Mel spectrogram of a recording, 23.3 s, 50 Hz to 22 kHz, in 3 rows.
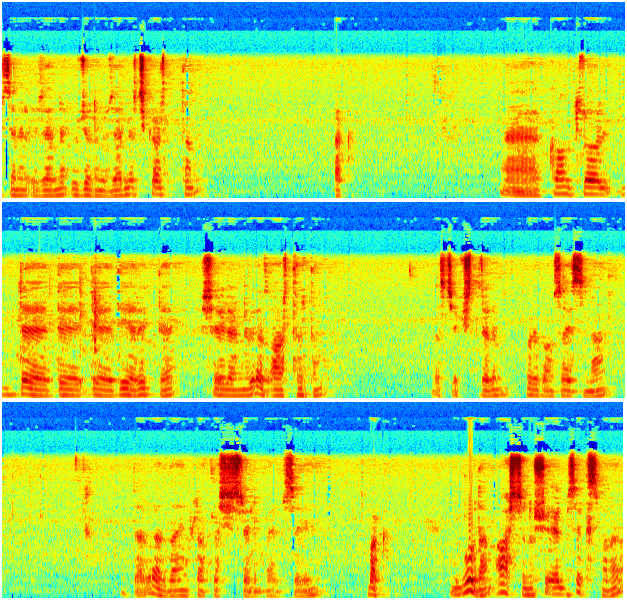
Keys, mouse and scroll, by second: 8.0 ctrl+d, 10.9 click.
